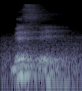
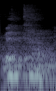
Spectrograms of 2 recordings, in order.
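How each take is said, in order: First: It is said the American way, 'meth-ane'. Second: It is said the German way, 'me-tan'. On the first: "미국식은 메세인" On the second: "독일식은 메탄 이렇게 발음할 거예요"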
